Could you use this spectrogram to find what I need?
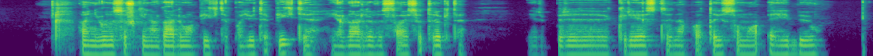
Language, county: Lithuanian, Kaunas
